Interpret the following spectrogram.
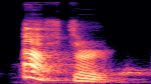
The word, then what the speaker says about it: after: yes is it okay after after this is in american english right in american english we say after after after we use the vowel after a from bowel but what about the british ascent after notice the changing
